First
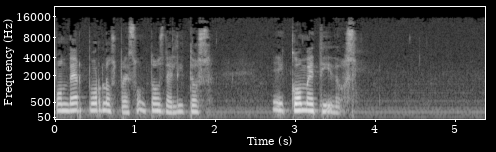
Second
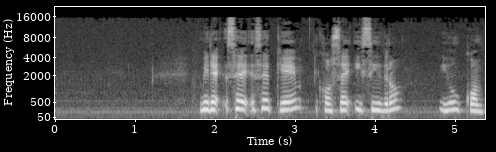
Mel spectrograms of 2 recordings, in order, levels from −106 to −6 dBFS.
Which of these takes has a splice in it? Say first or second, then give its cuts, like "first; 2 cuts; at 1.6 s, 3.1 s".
second; 1 cut; at 2.7 s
